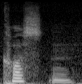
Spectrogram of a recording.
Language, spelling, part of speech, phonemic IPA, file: German, kosten, verb, /ˈkɔstən/, De-kosten.ogg
- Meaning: 1. to cost 2. to taste, try (sample the flavor of something)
